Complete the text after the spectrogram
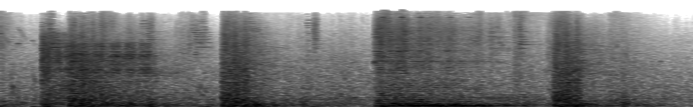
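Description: Game spell effects and weapon strikes burst and crash in loud bursts.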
